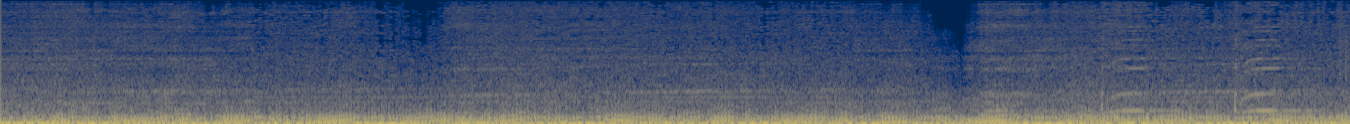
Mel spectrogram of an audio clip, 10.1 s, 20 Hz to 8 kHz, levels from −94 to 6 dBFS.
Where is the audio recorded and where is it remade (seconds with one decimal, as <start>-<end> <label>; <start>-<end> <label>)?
0.0-1.9 remade; 1.9-6.4 recorded; 6.4-8.0 remade; 8.0-10.1 recorded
